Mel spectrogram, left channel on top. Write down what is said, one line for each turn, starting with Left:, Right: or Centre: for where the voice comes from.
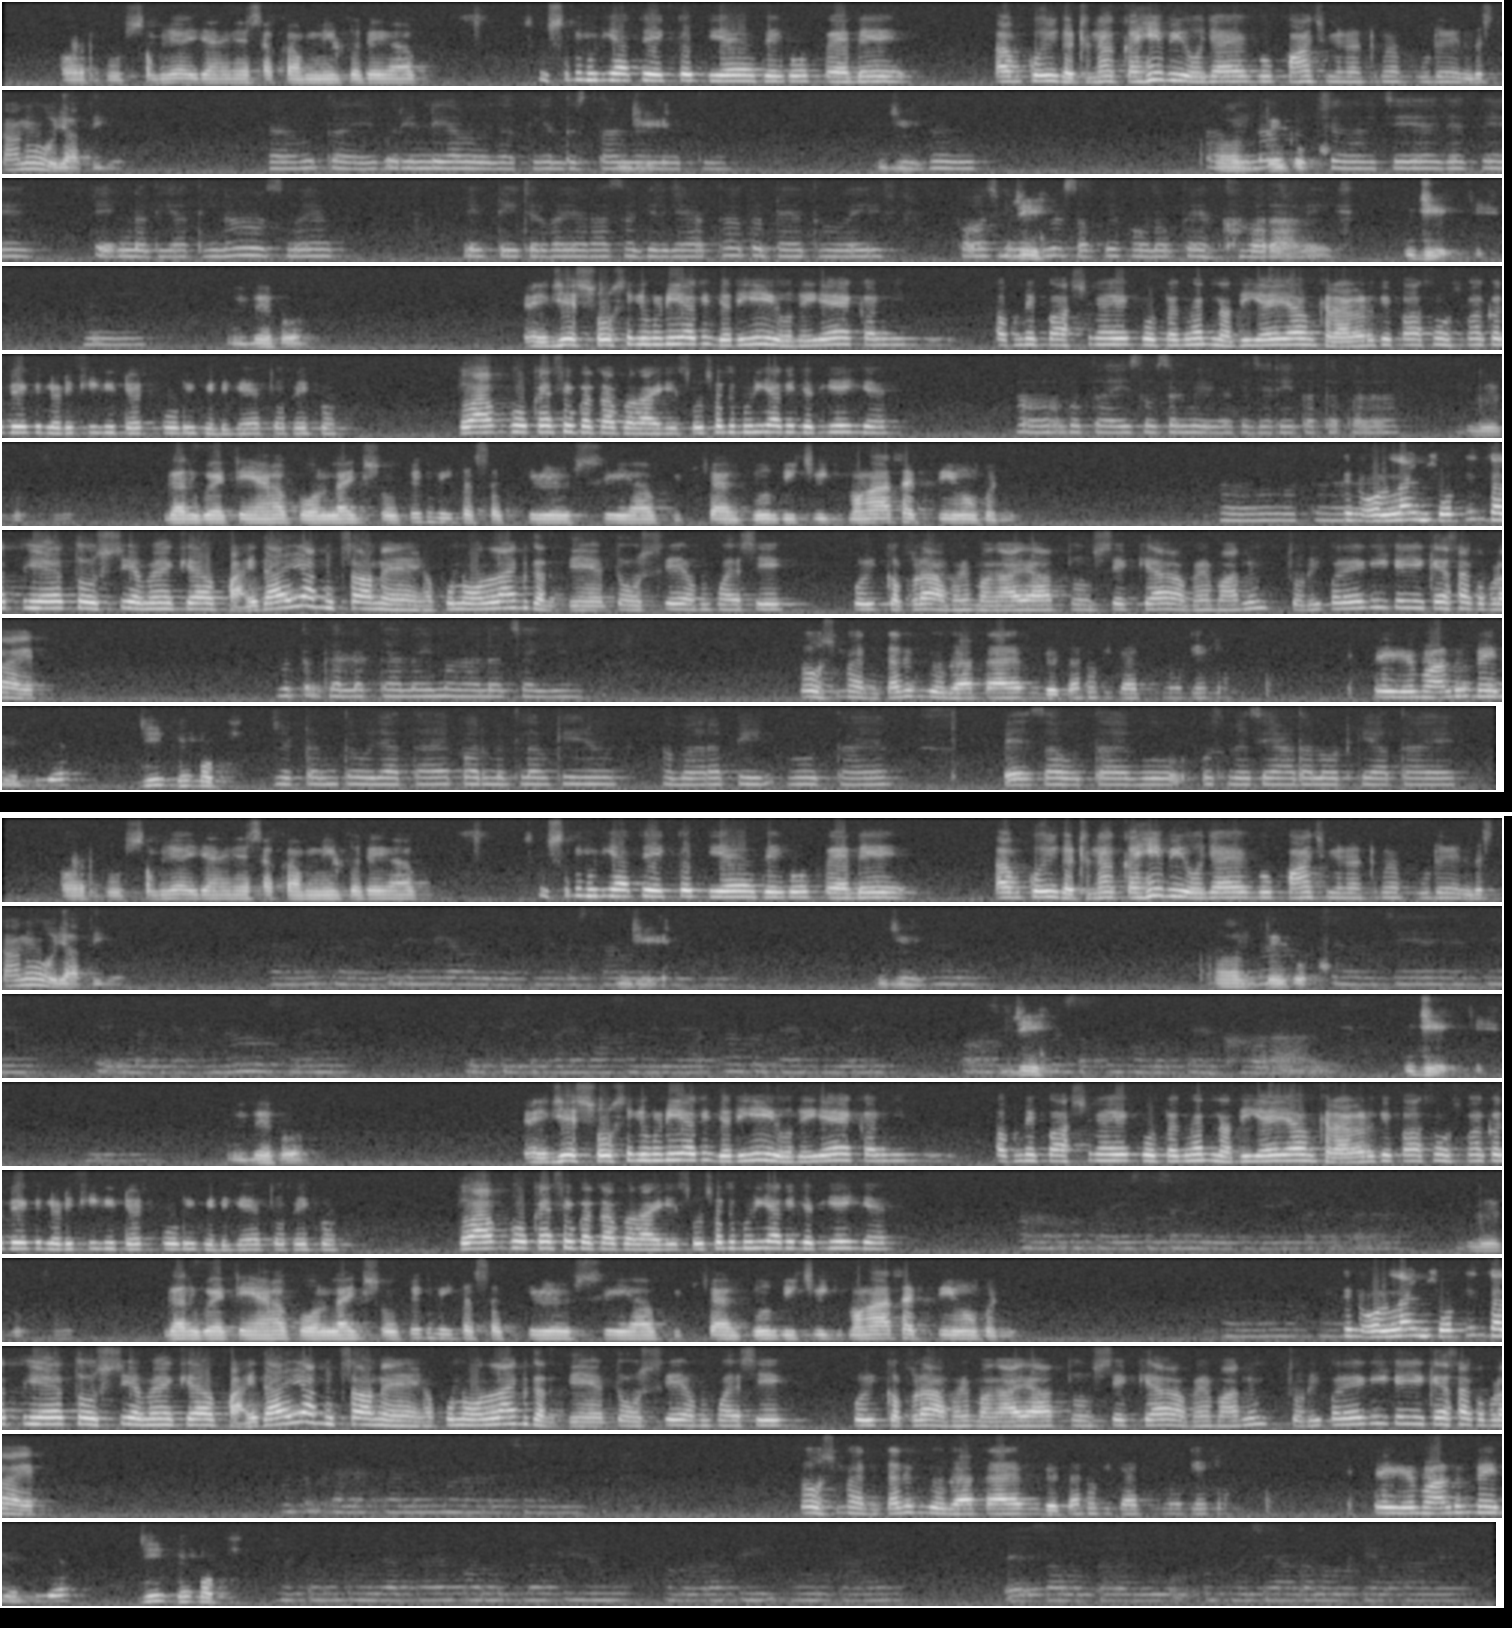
Centre: اور وہ سمجھ ہی جائے ایسا کام نہیں کرے آپ سوشل میڈیا پہ ایک تو یہ ہے دیکھو پہلے اب کوئی گھٹنا کہیں بھی ہو جائے وہ پانچ منٹ میں پورے ہندوستان ہو جاتی ہے
Left: وہ تو ہے پوری انڈیا میں ہو جاتی ہے ہندوستان
Centre: جی
Left: میں نہیں ہوتی ہے
Centre: جی
Left: ہ اب
Centre: اور
Left: نہا
Centre: دیکھو
Left: کچھ جیسے ایک ندیاں تھی نا اس میں ایک ٹیچر وغیرہ سا گر گیا تھا تو ڈیتھ ہو گئی پانچ منٹ
Centre: جی
Left: میں سب کے فونوں پہ خبر آ رہی
Centre: جی جی
Left: ہی
Centre: دیکھو یہ سوشل میڈیا کے ذریعے ہی ہو رہی ہے کل اپنے پاس میں ایک اٹنگن ندی ہے یا اکرا گڑ کے پس اس میں کل ایک لڑکی کی ڈیتھ پڑی ملی ہے تو دیکھو تو آپ کو کیسے پتا پڑ یہ سوشل میڈیا کے ذریعے ہی ہے
Left: ہاں وہ تو یہ سوشل میڈیا کےہ ذریعے پتا پڑا
Centre: ج گھر بیٹھے ہیں آپ آن لائن شاپنگ بھی کر سکتی ہیں اس سے آپ چاہ جو بھی چیز منگا سکتی ہو بڑی
Left: <inaudible> وہ تو ہے
Centre: آن لائن شاپ کرتی ہے تو اس سے ہمیں کیا فائدہ ہے یا نقصان ہے اپن آن لائن کرتے ہیں تو اس سے ہم ایسے کوئی کپڑا ہم نے منگایا تو اس سے کیا ہمیں معلوم تھوڑی پڑے گی کہ یہ کیسا کپڑا ہے
Left: وہ تو غلط ہے نہیں ہی منگانا چاہیے
Centre: تو اس میں رٹن کی جو ہے وہ رٹ اسے یہ معلوم
Left: ریٹرن
Centre: نہیں رہتی ہے جی دیکھو
Left: تن تو ہو جاتا ہے پر مطلب کہ جو ہمارا پیٹ وہ ہوتا ہے پیسا ہوتا ہے وہ اس میں سے آدھا لوٹ کے آتا ہے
